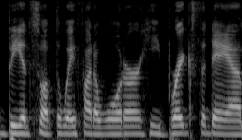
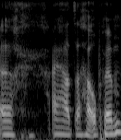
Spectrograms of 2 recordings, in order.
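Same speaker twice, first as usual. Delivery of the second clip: mock grudging sigh, quieter; 5 dB quieter than usual. Retelling a movie scene where a cub sighs before helping: imitating a reluctant sigh. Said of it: "this little sigh of like".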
